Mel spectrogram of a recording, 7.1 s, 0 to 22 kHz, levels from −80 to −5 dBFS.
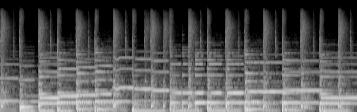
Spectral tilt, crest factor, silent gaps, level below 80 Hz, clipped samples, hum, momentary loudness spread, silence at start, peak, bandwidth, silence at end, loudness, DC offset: -6 dB/octave; 16 dB; none; -28 dBFS; under 0.1%; none; 4 LU; 0 s; -2 dBFS; 16 kHz; 0 s; -20 LUFS; under 0.1%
